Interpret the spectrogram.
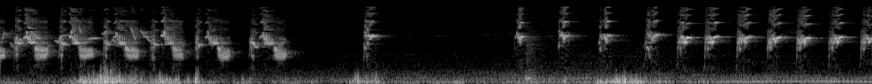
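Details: Dense chattering phrases from a male Javan myna give way, after a near-silent gap, to a regular series of sharp clipped notes repeated about three times a second; the bird is very vocal and bobbing its head.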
